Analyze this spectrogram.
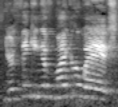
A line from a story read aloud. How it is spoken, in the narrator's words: Claire yelled back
